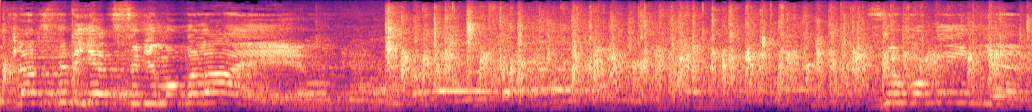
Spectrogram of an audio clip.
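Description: Audience applause and clapping break out at a live musical comedy show themed on the Eurovision Song Contest, a dense crowd sound under and after a performer's German speech, with some chuckles mixed in.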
